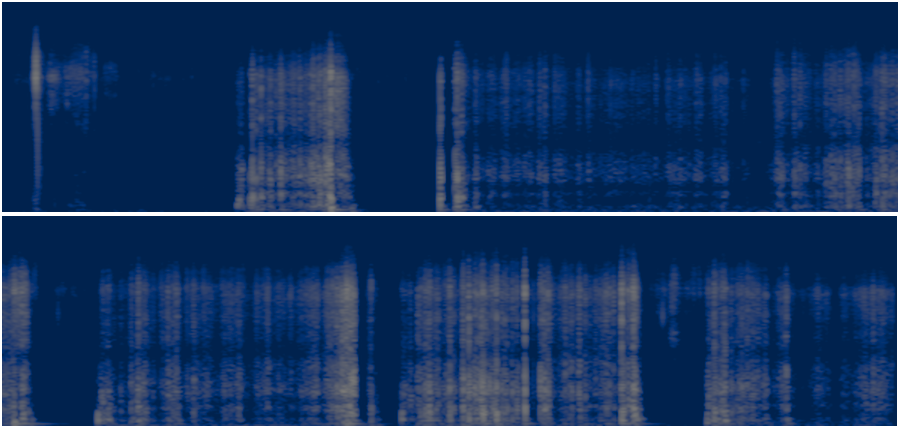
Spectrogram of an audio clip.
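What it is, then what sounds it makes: Modeling clay scraped with a metal tool. Beige modeling clay, sculpted solid over a microphone ear, is scraped along its lower surface by a thin metal tool held in a latex-gloved hand. Bursts of dry, crackly scraping and crinkling come in close, bright strokes with short pauses between them.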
